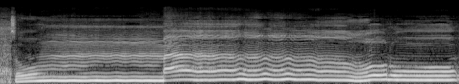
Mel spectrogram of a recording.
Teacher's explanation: Itu wajibul gunnah, artinya dibaca wajib berdengung. Ya, dengungnya sekitar 2 harokat ya.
